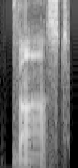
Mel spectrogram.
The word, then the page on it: vast: British English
